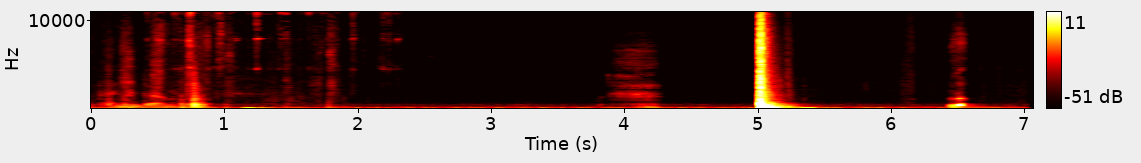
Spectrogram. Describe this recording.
Punch Foley
This punch sound is similar to a hard hit.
